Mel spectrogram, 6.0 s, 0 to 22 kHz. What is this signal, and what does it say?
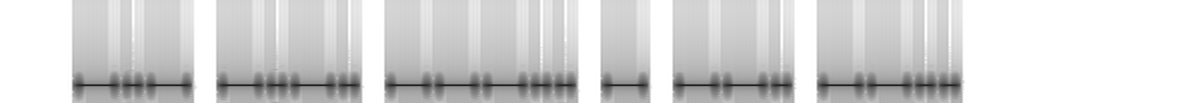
Morse code, heard as a keyed tone, about 20 wpm, 700 Hz. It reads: KC8TGZ
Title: Speed Racing - USA 2x3 Call Signs 17wpm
